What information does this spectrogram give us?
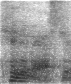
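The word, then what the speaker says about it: KineMaster: You know, the one I use on the phone is called Kinn Master. It's spelled Kind Master.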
